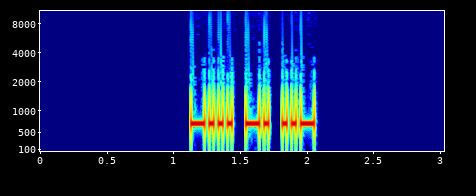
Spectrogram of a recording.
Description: Morse code, heard as a keyed tone, about 34 wpm, 700 Hz. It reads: BNU
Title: All Cut Numbers - 3-Digit 35wpm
